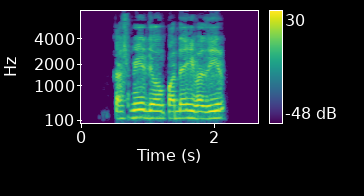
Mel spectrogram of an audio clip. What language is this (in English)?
Sindhi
